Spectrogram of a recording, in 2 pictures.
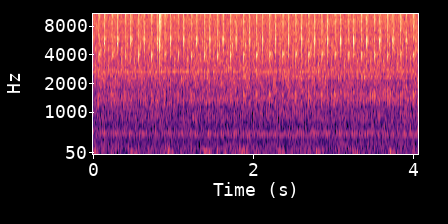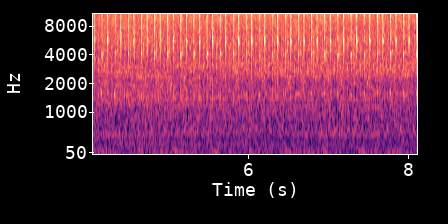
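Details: BMW X5 after timing job: steady rapid even ticking over idle about two per second, following engine speed, top-end sounding; cause unconfirmed.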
